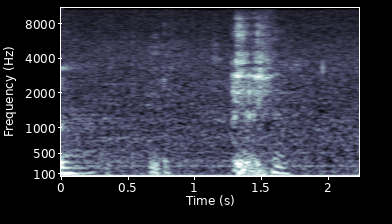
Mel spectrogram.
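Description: Two short, low throat noises from a man in a pause between phrases, the louder one about a second and a half in with a falling pitch, over a steady low electrical hum.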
